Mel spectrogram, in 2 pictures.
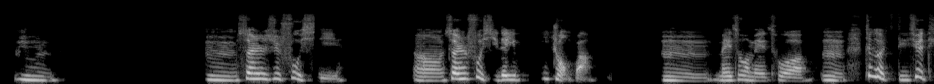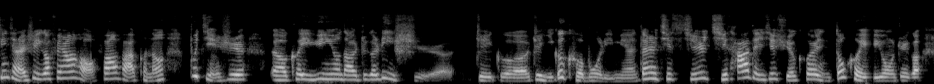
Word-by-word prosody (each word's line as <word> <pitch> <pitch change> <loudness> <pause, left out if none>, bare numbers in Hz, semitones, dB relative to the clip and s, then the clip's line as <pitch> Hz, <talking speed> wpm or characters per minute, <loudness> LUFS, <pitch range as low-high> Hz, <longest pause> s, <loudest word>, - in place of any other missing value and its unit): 嗯。 200 -4 0 1.5
嗯， 200 -3 +1
算 260 +4 +6
是 255 - +4
去 255 +2 -1
复 245 +1 -1
习。 170 -6 -7 0.7
嗯， 180 -2 0
算 255 +7 +8
是 260 - +6
复 305 +3 0
习 215 -5 -3
的 210 - +7
一 210 0 0
一 260 -1 -7
种 - - +1
吧。 - - +1 0.7
嗯， 175 -5 -2
没 190 -1 +2
错 205 0 0
没 175 -2 -1
错， 170 -3 0
嗯， 195 -4 0 0.2
这 415 - +1
个 315 -7 +6
的 205 -3 -4
确 335 - +3
听 320 +1 -4
起 275 - -1
来 185 - +4
是 270 - -4
一 - - -1
个 255 - +4
非 290 - -3
常 295 +1 +2
好 - - 0
的 - - -17
方 260 +1 +3
法， - - +3
可 - - -9
能 - - -2 0.2
不 390 - +3
仅 170 - -4
是， 225 +2 +2 0.2
呃， 200 -1 +3
可 235 - -1
以 230 -1 +2
运 245 +3 -1
用 240 0 0
到 215 -1 +2
这 220 +2 -7
个 225 0 +1
历 265 -1 -3
史 380 - -8 0.4
这 180 -2 -1
个 160 -2 0
这 220 - 0
一 185 -5 -2
个 325 - +2
科 180 - 0
目 170 0 -4
里 145 -2 -9
面， 150 0 -7
但 255 - +3
是 270 - +2
其 250 0 -4
其 245 0 -7
实 285 - 0
其 230 -2 -1
他 290 +6 +6
的 265 -6 -1
一 220 - -3
些 255 +2 -2
学 195 -6 -2
科 235 +3 +1
你 175 -7 -3
都 300 - +1
可 235 - +2
以 170 - +1
用 165 0 0
这 175 +1 -4
个 170 0 +3
215 Hz, 265 characters per minute, -23 LUFS, 180-255 Hz, 1.5 s, 算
